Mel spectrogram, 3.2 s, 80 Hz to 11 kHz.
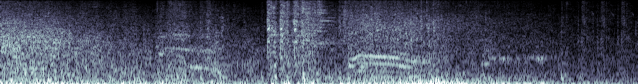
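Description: Bursts of gunfire shooting down Harrier jets in Modern Warfare 2, rapid muffled shots and booms over a rumbling game backdrop, with a sharp crack near the middle and faint voice traces.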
